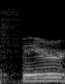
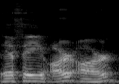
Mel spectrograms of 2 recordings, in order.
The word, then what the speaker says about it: Farr: Hodge so the fair f-a-r-r which by the way is pronounced fair not far just so you're aware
